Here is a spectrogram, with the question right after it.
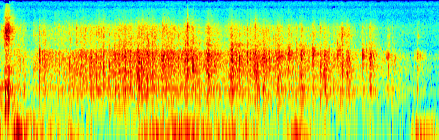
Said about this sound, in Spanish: Dele fuerzas y aplausos al Señor.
